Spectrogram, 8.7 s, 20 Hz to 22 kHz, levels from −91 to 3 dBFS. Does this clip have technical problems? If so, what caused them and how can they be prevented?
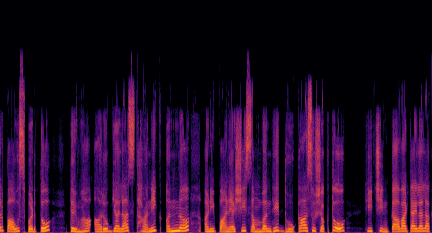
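Yes. Throughout the speech there is plainly audible codec damage, most likely from Bluetooth SBC compression. Nothing is heard above 17.3 kHz. The top end thins and flickers, and a gritty grain sits on the sound. SBC splits audio into a few wide bands with no real hearing model. At a small bit budget, which fits roughly 96 kbps, the upper bands starve and the rest are coarsely quantised. To prevent it, record over a wired connection or use a higher-quality Bluetooth codec and bitrate.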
